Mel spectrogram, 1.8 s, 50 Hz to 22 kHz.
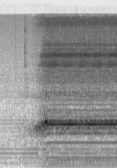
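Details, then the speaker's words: Submersible dirty-water drain pump ZCPW400 with faulty start capacitor: low stalled hum without turning, then a steady high whine once the impeller is nudged by finger; fixed by replacing the capacitor. "Пока ничего не происходит приподнимаем лягушку от этого ключа вертикально и сейчас он забудет остановился загудел и смотрите что Толкай толкаем пальцем и все заработало отключаем мы поднимаем загудел и не вращается опять пальцем толкаем"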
